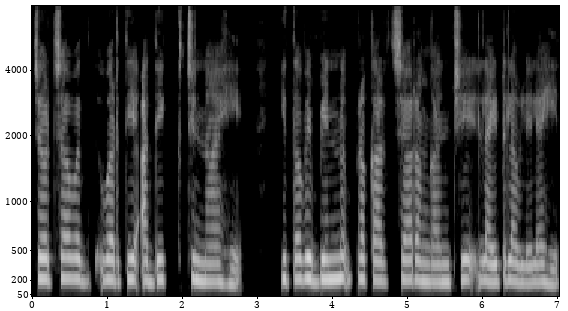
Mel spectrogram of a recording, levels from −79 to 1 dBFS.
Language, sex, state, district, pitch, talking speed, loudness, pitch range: Marathi, female, Karnataka, Belgaum, 200 Hz, 100 wpm, -23 LUFS, 180-210 Hz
